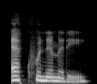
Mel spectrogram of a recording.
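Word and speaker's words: equanimity: Pronunciation eqimi t equinimity.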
